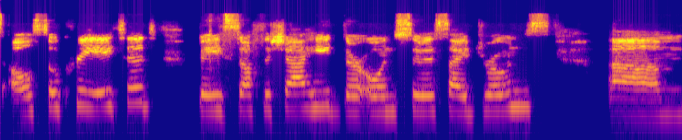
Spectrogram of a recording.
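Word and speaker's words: Shahed: The the Shahid the Shahid drones like Yeah. Was I mispronouncing it the whole time? No, you said Fahed.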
